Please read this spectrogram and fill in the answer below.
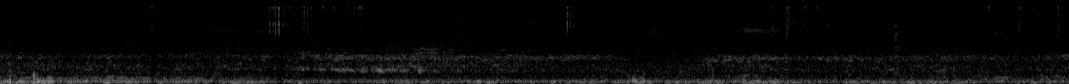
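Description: Faint outdoor background: a low steady rumble with scattered light clicks and a few brief high chirps.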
